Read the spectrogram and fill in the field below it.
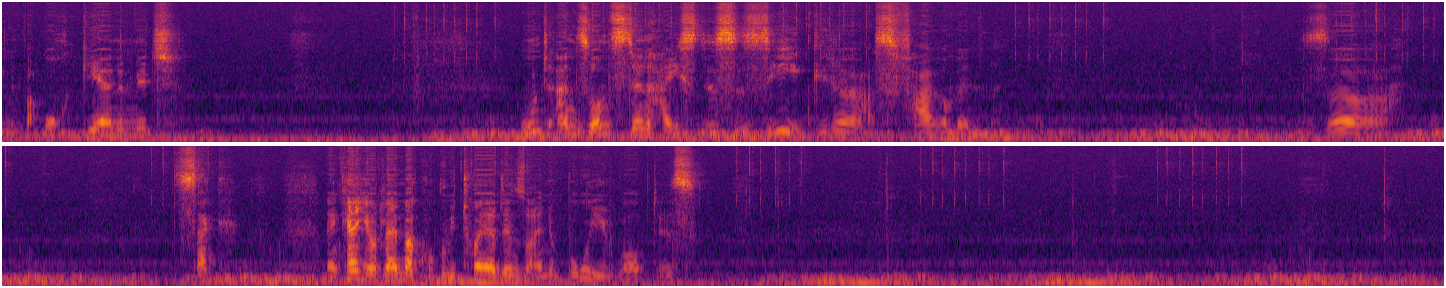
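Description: Water churns in a low, steady underwater rumble.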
